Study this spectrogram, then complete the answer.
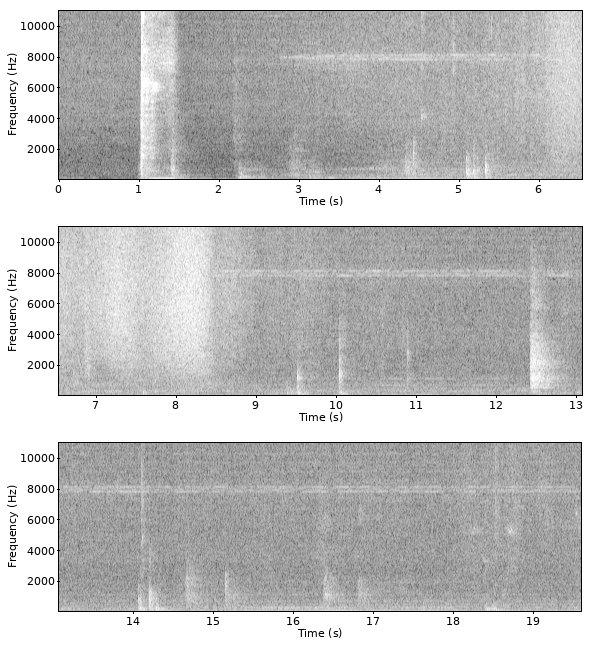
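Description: An elevator car clunks and rattles now and then in the shaft.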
